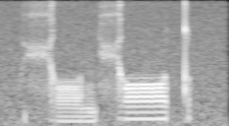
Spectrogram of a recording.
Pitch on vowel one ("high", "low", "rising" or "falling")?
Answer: low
